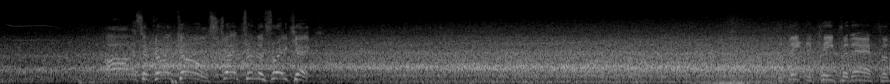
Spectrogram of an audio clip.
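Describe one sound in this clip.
A large stadium crowd roars and cheers.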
